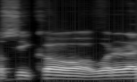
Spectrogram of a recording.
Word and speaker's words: Sikoa: it looks like solo seekoa i pronounced his name wrong earlier it's solo sikoa what did i say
